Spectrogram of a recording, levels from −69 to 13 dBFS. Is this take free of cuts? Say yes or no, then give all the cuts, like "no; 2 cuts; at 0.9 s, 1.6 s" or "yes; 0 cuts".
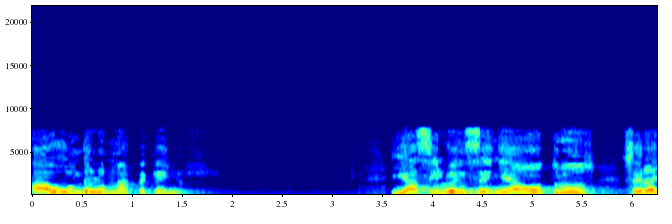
yes; 0 cuts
